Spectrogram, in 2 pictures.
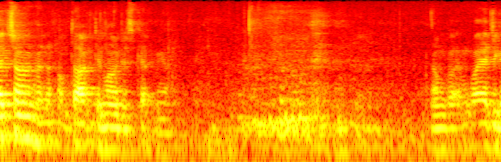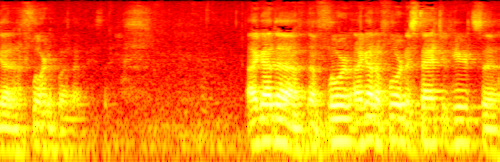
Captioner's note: laughter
